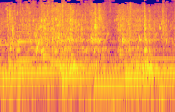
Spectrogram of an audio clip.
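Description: Water swirling and sloshing as a hand stirs it around inside a bin, under background music.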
